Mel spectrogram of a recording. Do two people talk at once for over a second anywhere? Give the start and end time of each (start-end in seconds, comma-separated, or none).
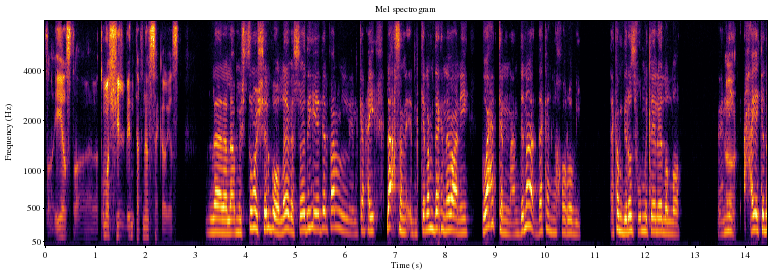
none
